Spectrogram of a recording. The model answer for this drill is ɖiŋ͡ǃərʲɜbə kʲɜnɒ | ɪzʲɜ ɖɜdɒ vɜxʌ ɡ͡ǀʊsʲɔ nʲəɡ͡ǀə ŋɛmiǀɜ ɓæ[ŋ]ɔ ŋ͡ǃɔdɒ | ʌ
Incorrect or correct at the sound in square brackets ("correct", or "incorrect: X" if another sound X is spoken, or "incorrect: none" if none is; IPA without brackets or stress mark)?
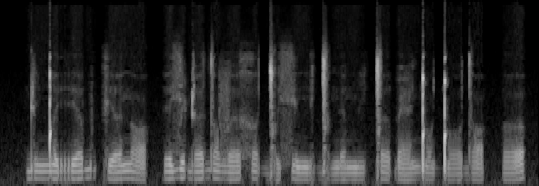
incorrect: ŋ͡ǃ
